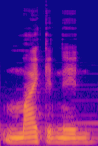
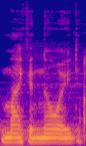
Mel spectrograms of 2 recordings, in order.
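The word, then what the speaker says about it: Myconid: took me even longer to realize that it's pronounced mike nid not mike annoyed we've come a long way you guys are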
